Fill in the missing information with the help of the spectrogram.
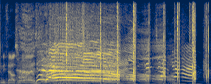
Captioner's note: cheering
